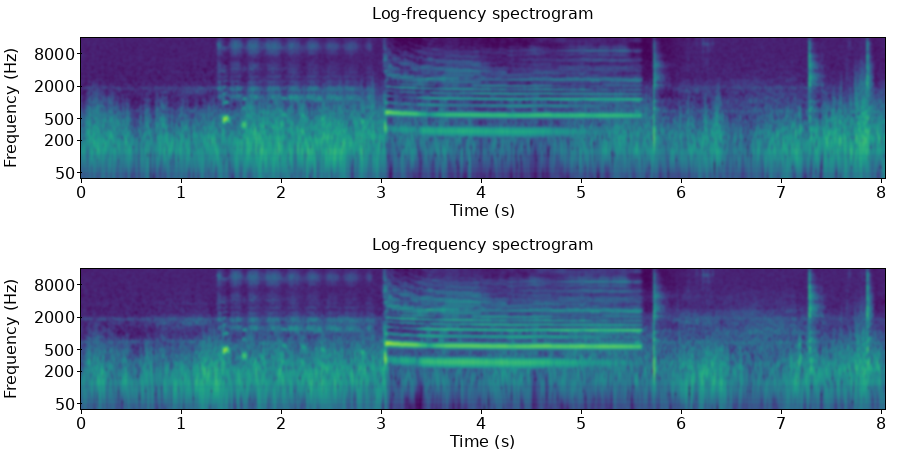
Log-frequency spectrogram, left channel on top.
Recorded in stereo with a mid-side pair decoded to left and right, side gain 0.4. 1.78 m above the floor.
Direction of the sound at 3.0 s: 45° right.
